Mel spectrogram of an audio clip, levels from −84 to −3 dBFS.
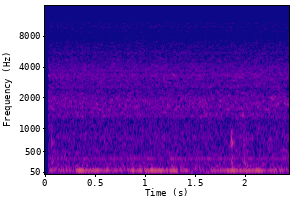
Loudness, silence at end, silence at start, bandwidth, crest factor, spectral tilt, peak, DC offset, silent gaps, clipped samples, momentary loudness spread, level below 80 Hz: -50 LUFS; 0 s; 0.05 s; 11.5 kHz; 14 dB; -4 dB/octave; -36 dBFS; under 0.1%; none; under 0.1%; 2 LU; -56 dBFS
